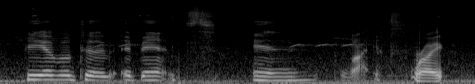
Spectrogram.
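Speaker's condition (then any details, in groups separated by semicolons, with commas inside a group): Athetoid cerebral palsy, moderate; may be difficult to understand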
